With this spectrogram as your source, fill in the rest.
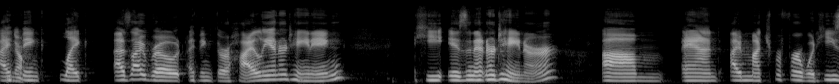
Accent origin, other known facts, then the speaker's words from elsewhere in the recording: Toronto, Ontario, Canada; We're both from Toronto.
